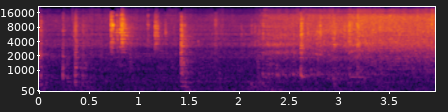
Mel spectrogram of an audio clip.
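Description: Walmart Marketside Wagyu steak sizzling in a hot pan as it is flipped, a steady close hiss broken by a few sharp scrapes and utensil taps.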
